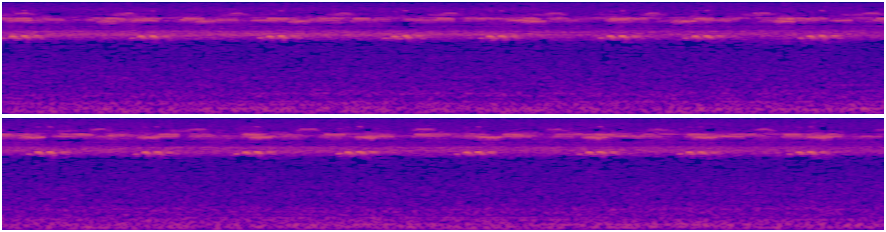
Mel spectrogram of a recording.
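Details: Crickets and other nocturnal insects recorded on a warm, humid Midwestern summer night, a dense high chorus of rapid pulsed chirps about twice a second layered over a steady shrill trill, no other clear sounds.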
